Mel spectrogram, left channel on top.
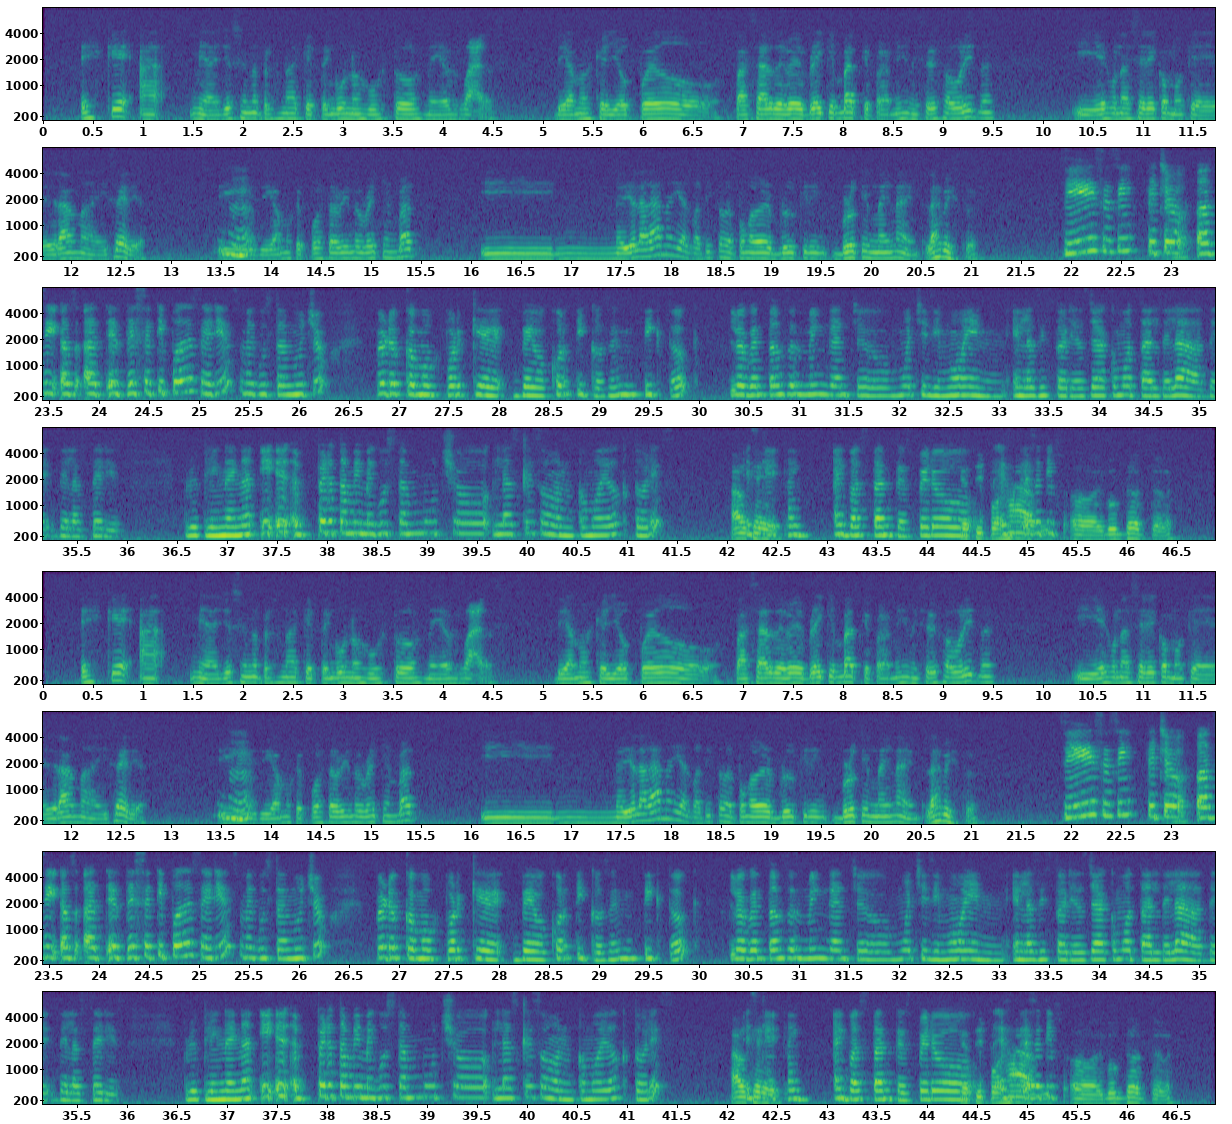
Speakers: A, in the centre; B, on the right.
A: Es que, ah, mira, yo soy una persona que tengo unos gustos medio raros. Digamos que yo puedo pasar de ver Breaking Bad, que para mí es mi serie favorita, y es una serie como que de drama y seria. Y
B: Ujú.
A: digamos que puedo estar viendo Breaking Bad y mm, me dio la gana y al ratito me pongo a ver Brooklyn, Brooklyn Nine-Nine. ¿La has visto?
B: Sí, sí, sí. De hecho,
A: Eh.
B: así, o sea, es de ese tipo de series me gustan mucho, pero como porque veo corticos en TikTok, luego entonces me engancho muchísimo en, en las historias ya como tal de la de, de las series. Brooklyn Nine-Nine. Y, eh, eh, pero también me gustan mucho las que son como de doctores.
A: Ah,
B: Es
A: ok.
B: que hay, hay bastantes, pero
A: Que tipo
B: es-
A: House
B: ese tipo
A: o el Good Doctor.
